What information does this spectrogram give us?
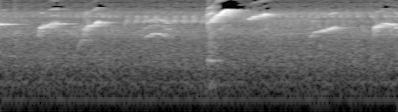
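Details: Javan bush lark kept in a cage and described as contest-ready, recorded in Cikupa, Tangerang regency: spaced, thin whistled slurs, some rising and some dipping, with one louder sharp note near the middle.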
